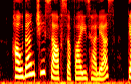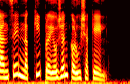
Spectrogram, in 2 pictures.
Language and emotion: Marathi, neutral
